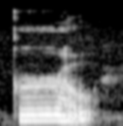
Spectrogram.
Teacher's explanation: when i'm saying the word grow you can see like my lips are not rounding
